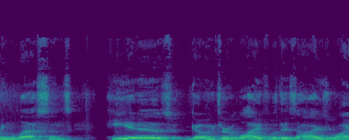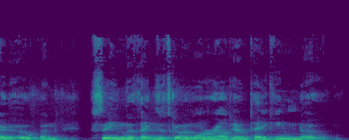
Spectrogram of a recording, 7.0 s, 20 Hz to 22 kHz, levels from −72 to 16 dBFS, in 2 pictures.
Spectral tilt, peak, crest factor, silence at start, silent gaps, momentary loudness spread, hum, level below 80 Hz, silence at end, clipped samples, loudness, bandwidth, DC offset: -6.5 dB/octave; -4 dBFS; 14 dB; 0 s; none; 8 LU; none; -64 dBFS; 0.2 s; under 0.1%; -18 LUFS; 17 kHz; under 0.1%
